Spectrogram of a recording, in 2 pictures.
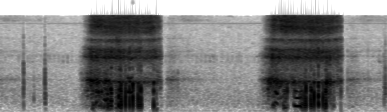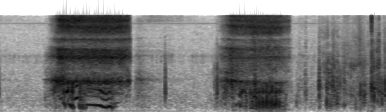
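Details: Four loud, harsh, rasping snores with quiet pauses between, about five a minute, from a sleeper called a "snoring bear", recorded during a puppet show; snoring.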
